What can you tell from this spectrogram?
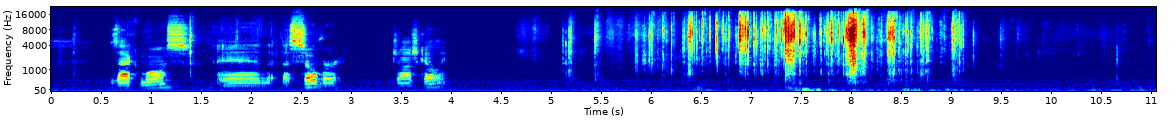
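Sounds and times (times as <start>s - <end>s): wrapper tearing and crinkling: 5.8s - 9.2s.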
